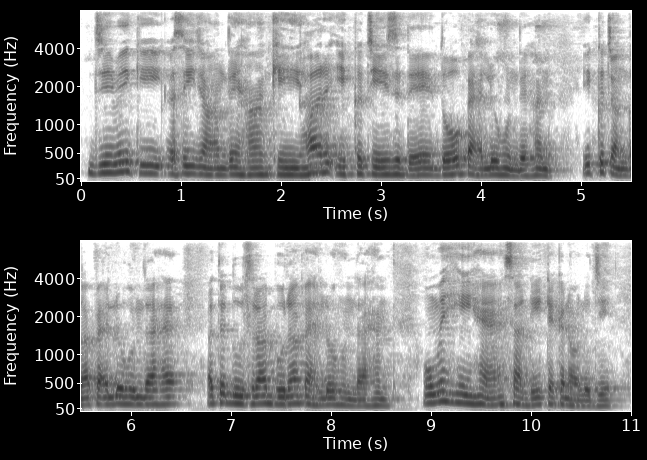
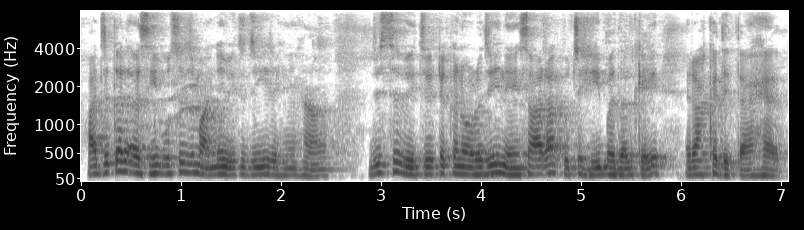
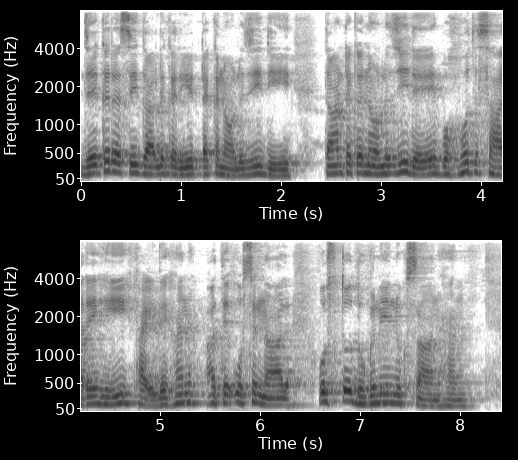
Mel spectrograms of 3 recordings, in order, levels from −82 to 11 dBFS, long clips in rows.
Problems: none marked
